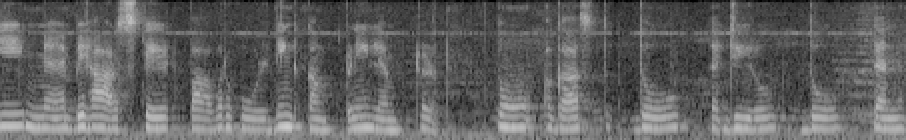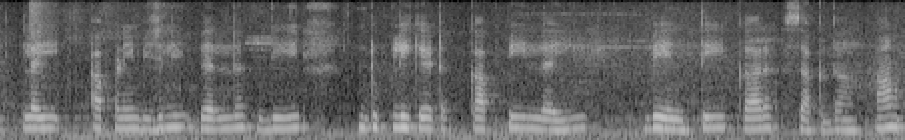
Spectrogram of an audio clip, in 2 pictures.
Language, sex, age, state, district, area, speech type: Punjabi, female, 30-45, Punjab, Muktsar, urban, read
